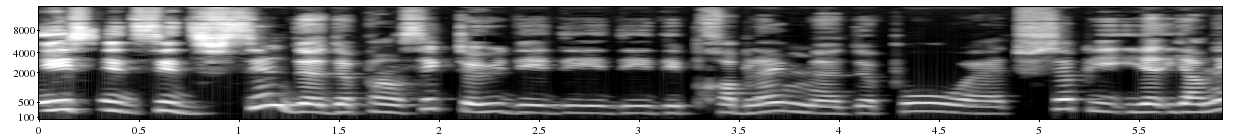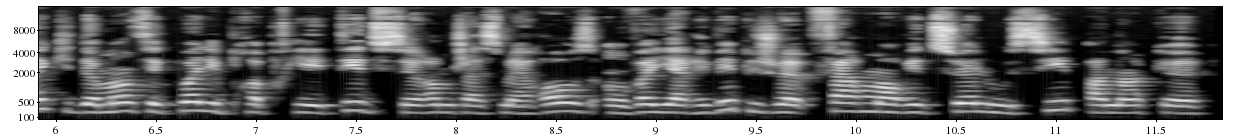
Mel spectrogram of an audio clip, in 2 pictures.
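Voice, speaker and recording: Woman host, eager, leans on repeated words, medium pitch. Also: brisk, hardly any pauses, darkish tone. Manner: enthusiastic, repeats words for emphasis. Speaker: host presenting skincare products. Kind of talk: casual chat.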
